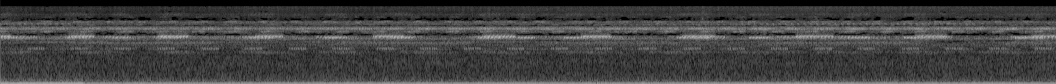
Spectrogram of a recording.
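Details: Evening cricket chorus in a peaceful park: dense, high-pitched pulsed chirps from multiple insects overlapping without pause, over a faint low rumble of ambient noise.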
